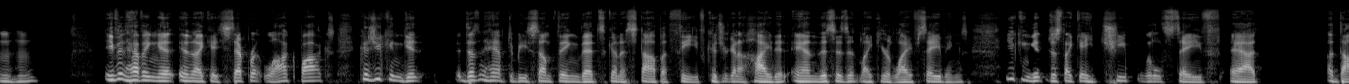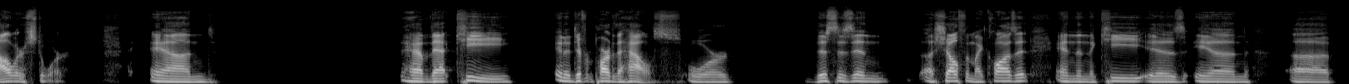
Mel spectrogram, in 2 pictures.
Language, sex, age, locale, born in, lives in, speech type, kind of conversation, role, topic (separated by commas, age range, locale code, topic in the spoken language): English, male, 55-59, en-US, United States, United States, conversation, podcast, guest, How does having an emergency fund help protect you from unexpected financial challenges?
